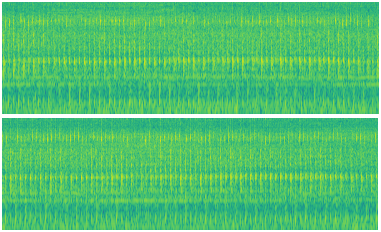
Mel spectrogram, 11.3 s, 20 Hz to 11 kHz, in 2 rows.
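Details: Range Rover Classic 3.5 V8 at idle: a fast steady ticking about three per second over the engine note. Owner is unsure whether it is an engine knock or tappets.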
